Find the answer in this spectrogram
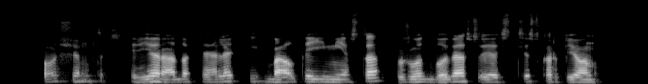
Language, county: Lithuanian, Alytus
